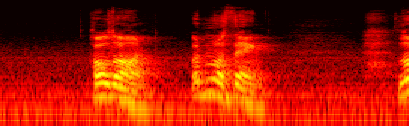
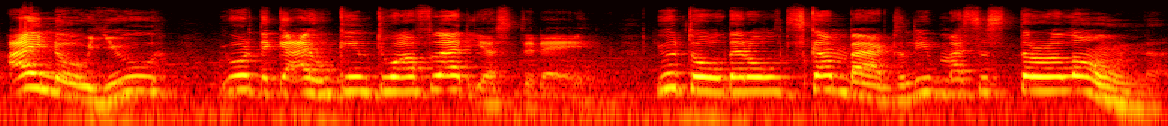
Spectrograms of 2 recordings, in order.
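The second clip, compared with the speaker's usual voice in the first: put-on high, slow street-kid voice; young man character voice; 9 semitones higher, 3 dB louder, slower than usual. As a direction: play the streetwise kid, pitched up.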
